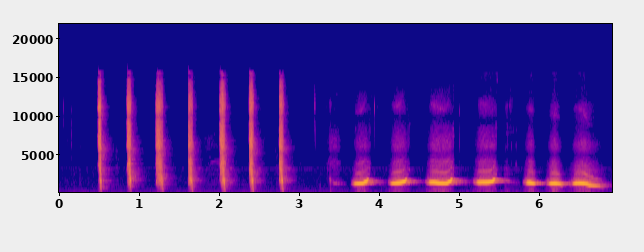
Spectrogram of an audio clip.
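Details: A talking Indian ringneck parakeet gives seven sharp clicks about every third of a second, then a run of clear, mid-pitched, voice-like whistled syllables, each rising or falling, in a talking-parrot style.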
